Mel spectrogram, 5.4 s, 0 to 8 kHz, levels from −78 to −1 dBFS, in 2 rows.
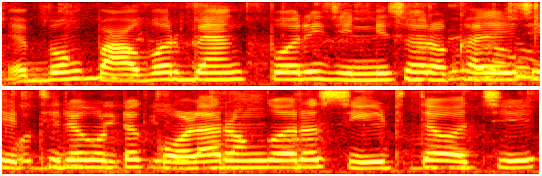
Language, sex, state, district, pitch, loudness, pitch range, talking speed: Odia, male, Odisha, Khordha, 245 Hz, -13 LUFS, 235-255 Hz, 165 wpm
